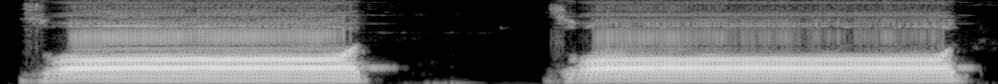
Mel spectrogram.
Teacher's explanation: ضاد کی ادائیگی میں زبان کے پچھلے حصے کو تالو کی طرف بلند کرتے ہوئے زبان کے موٹے کنارے کو اوپر والی داڑوں کی جڑ پر آہستہ آہستہ نرمی سے لگا کر خوب موٹی اور دراز آواز میں پڑھیں، یعنی ضاد ضاد۔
